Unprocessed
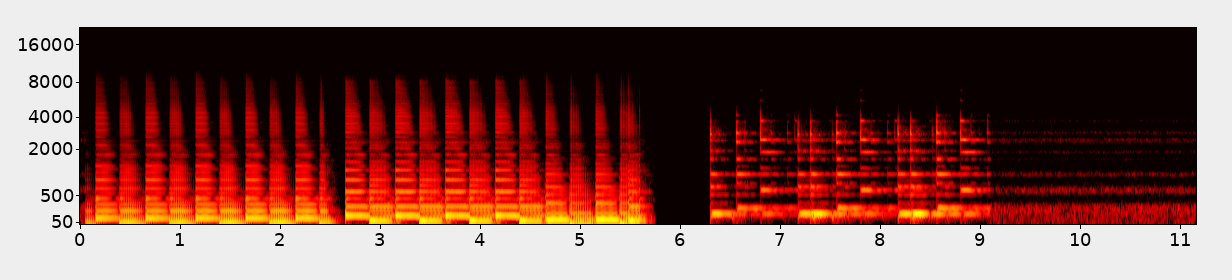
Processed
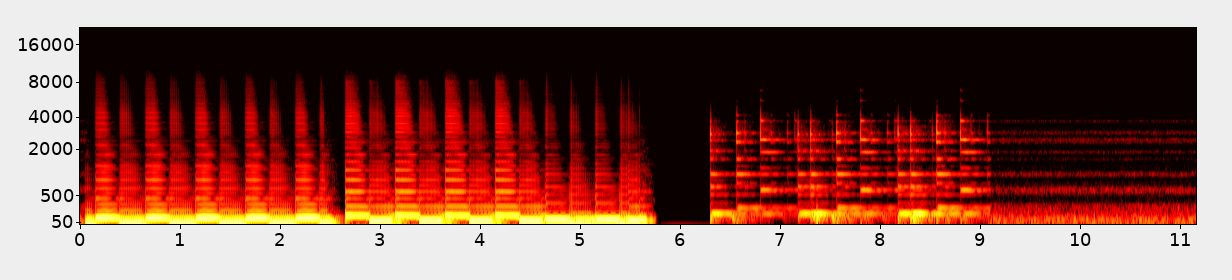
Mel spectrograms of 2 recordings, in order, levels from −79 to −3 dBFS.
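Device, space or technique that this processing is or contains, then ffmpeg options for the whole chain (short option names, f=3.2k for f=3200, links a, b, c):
car stereo with a boomy subwoofer: -filter_complex "[0:a]asettb=1/sr,asplit=3[a][b][c];[a]atrim=end=6.814[d];[b]atrim=start=6.81:end=7.38,asetpts=PTS-STARTPTS,afade=t=in:d=0.004:c=qsin,afade=t=out:st=0.566:d=0.004:c=qsin,highpass=150[e];[c]atrim=start=7.376[f];[d][e]acrossfade=d=0.004:c1=hsin:c2=qsin[g];[g][f]acrossfade=d=0.004:c1=qsin:c2=hsin,lowshelf=f=140:t=q:w=1.5:g=13.5,alimiter=limit=-15.5dB:level=0:latency=1:release=42,volume=5dB"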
